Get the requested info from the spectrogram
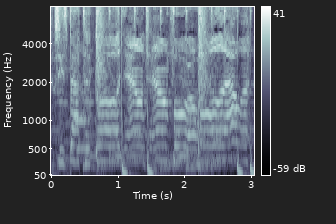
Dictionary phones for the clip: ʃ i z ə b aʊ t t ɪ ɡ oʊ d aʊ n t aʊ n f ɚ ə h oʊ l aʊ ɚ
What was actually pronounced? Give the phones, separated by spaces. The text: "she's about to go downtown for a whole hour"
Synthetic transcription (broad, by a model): ʃ i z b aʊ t t ɪ ɡ oʊ d aʊ n t aʊ n f ɚ ə h oʊ l aʊ ɚ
